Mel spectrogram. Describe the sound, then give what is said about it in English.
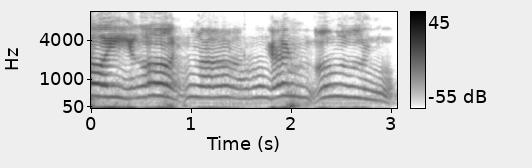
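A person imitates a baby crying with a wavering, high, nasal wail. The voice swells and breaks in three drawn-out sobbing cries, heard alone. “Do you want to do that baby noise you were doing earlier?”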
